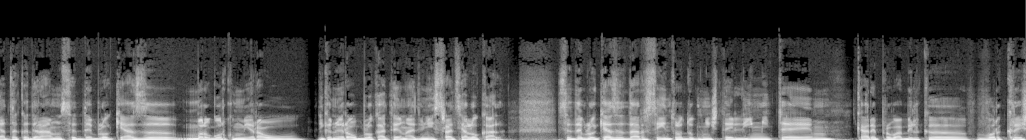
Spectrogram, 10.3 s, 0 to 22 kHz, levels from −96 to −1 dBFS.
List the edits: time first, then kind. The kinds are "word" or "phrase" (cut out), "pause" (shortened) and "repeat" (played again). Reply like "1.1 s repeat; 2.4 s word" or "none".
3.1 s pause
